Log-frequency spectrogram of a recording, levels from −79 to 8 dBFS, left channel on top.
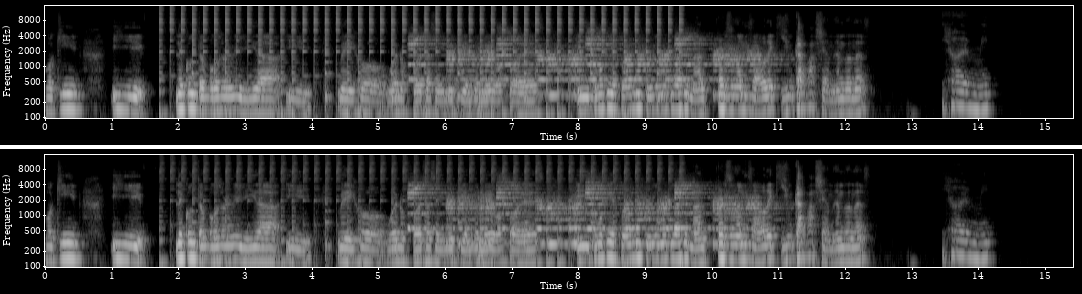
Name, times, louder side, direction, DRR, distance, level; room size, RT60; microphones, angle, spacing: voice 1, 0.0-1.5 2.0-4.0 4.4-7.4 8.0-12.3, equal, 35° right, 0.7 m, -27 dB
Keyboard (musical), 1.7-9.6, left 7 dB, 80° left, 0.5 m, -31 dB
sound 1, 5.4-11.3, right 2 dB, 90° right, 1.2 m, -31 dB
voice 2, 13.4-14.1, left 1 dB, 25° left, 0.6 m, -33 dB
5.9 x 2.0 x 2.3 m
head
